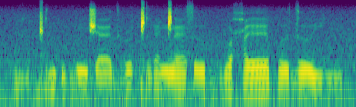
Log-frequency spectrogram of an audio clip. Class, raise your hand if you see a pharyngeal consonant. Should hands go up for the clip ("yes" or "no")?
yes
